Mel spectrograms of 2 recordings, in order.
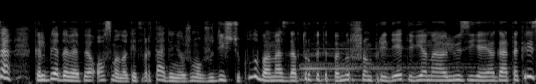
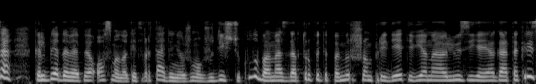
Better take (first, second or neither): second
